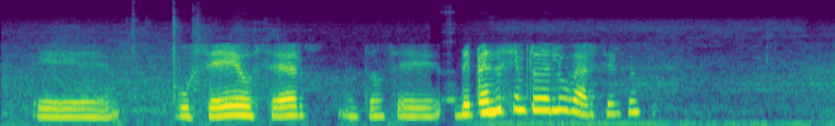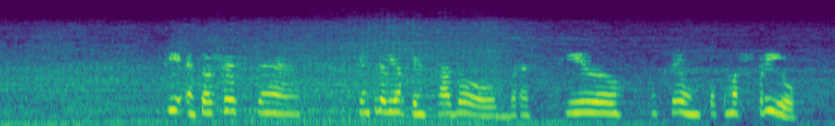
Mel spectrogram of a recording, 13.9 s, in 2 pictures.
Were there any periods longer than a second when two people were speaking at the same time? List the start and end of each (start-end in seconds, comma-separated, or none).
none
